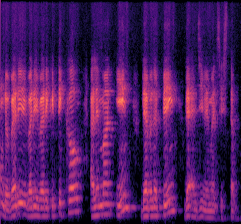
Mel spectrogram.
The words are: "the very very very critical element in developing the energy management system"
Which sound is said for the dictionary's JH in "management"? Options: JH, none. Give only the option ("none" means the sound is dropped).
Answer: none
